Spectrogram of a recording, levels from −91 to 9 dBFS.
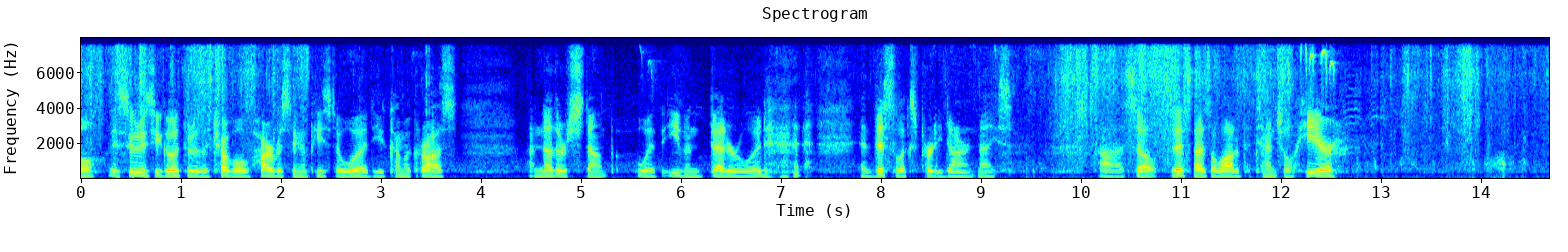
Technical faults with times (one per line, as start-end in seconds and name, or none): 0.52-0.55 short concealed packet loss
2.49-2.54 short concealed packet loss
3.48-3.51 short concealed packet loss
4.51-4.55 short concealed packet loss
8.55-8.59 short concealed packet loss
11.09-11.15 short concealed packet loss
12.97-13.01 short concealed packet loss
